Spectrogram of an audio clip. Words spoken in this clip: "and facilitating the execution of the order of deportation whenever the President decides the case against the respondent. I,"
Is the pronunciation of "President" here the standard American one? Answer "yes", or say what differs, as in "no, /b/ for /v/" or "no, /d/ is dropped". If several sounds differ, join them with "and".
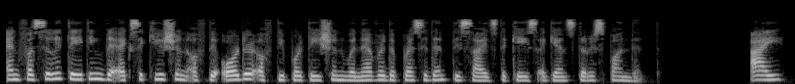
no, /s/ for /z/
